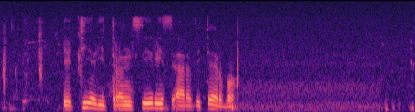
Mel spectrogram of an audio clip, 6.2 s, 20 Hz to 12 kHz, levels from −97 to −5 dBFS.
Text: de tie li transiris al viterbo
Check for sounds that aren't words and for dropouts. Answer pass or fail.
pass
